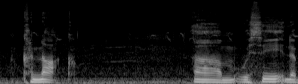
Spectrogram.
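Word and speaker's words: חנוך: We see that word in the word um in the English they say Enoch but its name is pronounced Kanak.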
